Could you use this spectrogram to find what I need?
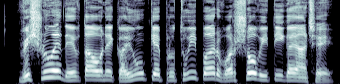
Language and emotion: Gujarati, neutral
